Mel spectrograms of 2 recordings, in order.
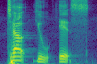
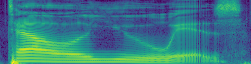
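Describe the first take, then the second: First: The words are choppy, with breaks between them. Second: The words flow smoothly together without breaks.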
